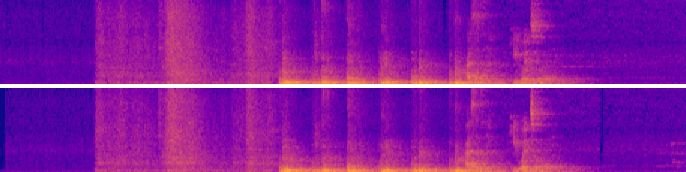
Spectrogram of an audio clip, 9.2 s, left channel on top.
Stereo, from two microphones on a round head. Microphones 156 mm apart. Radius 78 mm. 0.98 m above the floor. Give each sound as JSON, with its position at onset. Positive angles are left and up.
{"t": 1.2, "sound": "footsteps", "side_deg": -30, "distance_m": 1.1}
{"t": 3.7, "sound": "tapping", "side_deg": 35, "distance_m": 0.9}
{"t": 6.2, "sound": "a woman speaking", "side_deg": -45, "distance_m": 0.5}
